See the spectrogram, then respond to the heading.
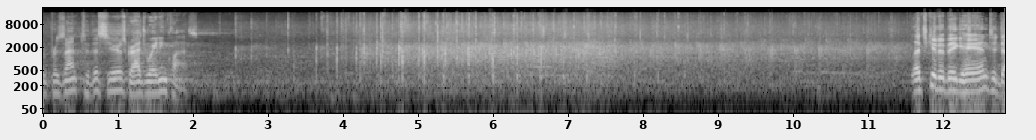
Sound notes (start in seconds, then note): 2.5 applause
